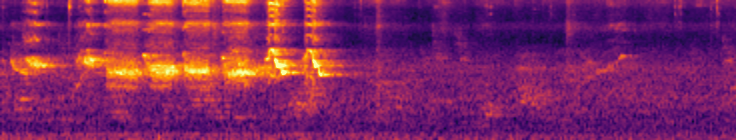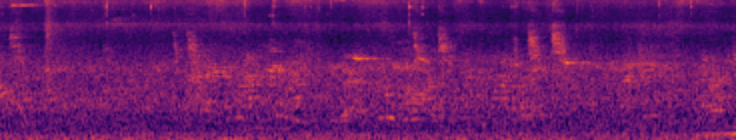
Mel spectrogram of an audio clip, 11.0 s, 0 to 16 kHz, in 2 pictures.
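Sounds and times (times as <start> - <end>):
birds chirping and squawking: 0.0 - 2.6.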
